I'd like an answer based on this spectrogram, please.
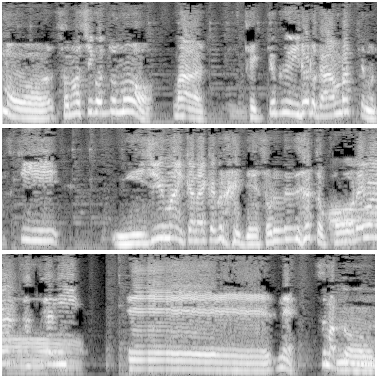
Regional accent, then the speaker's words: Hokkaido, Japan; moved away as an adult; also born or lived in Tokyo; 20代の頃は、北海道から、まあ、東京に上京してきて

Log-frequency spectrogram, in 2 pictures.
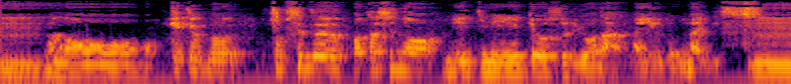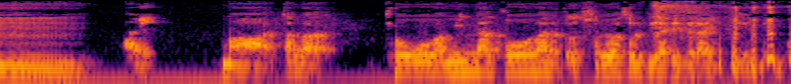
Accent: Iwate, Japan; also born or lived in Tokyo / Kanagawa; now in Fukuoka, Japan; もともと私、出身は岩手で。

